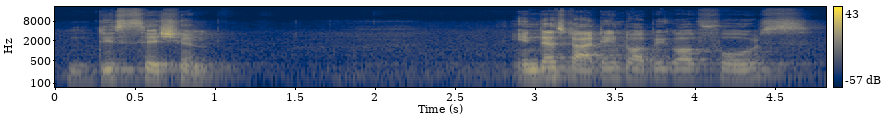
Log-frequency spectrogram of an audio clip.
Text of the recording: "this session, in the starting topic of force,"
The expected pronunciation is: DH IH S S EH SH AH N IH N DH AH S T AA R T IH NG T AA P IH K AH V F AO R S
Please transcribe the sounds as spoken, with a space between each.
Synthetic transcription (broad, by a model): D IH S S EH SH AH N IH N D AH S T AA R T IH NG T AA P IH K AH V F AO R S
